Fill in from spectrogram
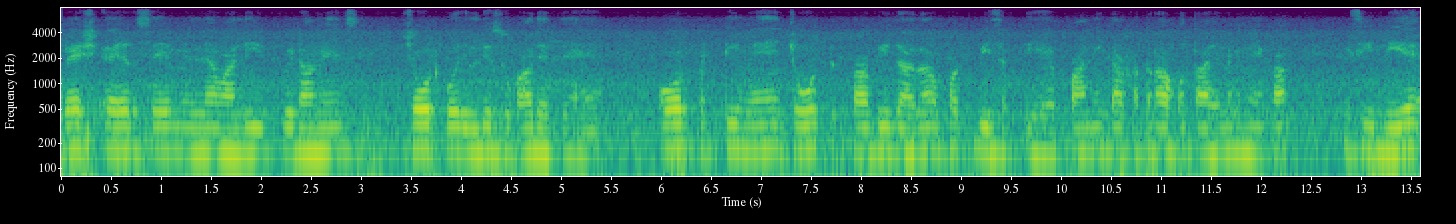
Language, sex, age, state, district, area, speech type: Urdu, male, 18-30, Uttar Pradesh, Muzaffarnagar, rural, spontaneous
